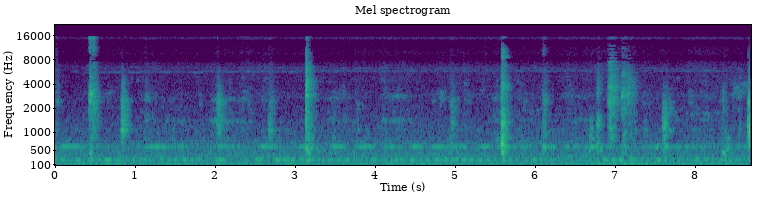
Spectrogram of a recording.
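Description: An electrical hum drones steadily.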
